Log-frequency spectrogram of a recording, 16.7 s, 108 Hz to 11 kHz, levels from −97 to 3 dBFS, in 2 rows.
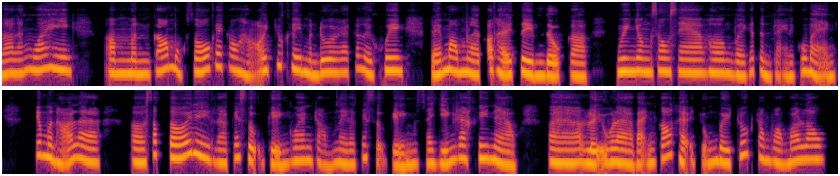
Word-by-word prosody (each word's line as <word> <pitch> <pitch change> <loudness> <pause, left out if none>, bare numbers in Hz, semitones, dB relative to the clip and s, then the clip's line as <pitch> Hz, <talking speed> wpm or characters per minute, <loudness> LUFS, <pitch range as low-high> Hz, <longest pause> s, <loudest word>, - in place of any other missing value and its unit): lo 220 +2 +1
lắng 250 +4 0
quá 265 - +3
hen. 280 -4 +2 0.3
Ờ, 230 - 0
mình 225 -1 +2
có 255 +5 0
một 285 -5 -1
số 245 +3 +3
cái 320 +1 -3
câu 280 -3 -3
hỏi 225 +2 0
trước 335 -1 -3
khi 270 - +3
mình 225 -4 +2
đưa 235 +2 +3
ra 235 0 -2
cái 285 +1 -6
lời 225 -3 +1
khuyên 260 +4 +2 0.3
để 205 +1 +3
mong 245 -1 +3
là 220 -3 +3
có - - +1
thể 215 -4 +2
tìm 215 -3 +3
được, 195 -1 +3
ờ, 195 -2 -1 0.3
nguyên 245 0 +4
nhân 245 -1 +2
sâu 250 0 0
xa 235 -1 0
hơn 230 -2 +1
về 205 -1 0
cái 240 +5 -6
tình 220 -6 -2
trạng 195 0 -10
này 195 - -3
của 250 +5 -2
bạn. 195 -4 -1 0.4
Cho 315 - 0
mình 275 -5 +3
hỏi 215 +4 0
là, 225 -5 +1 0.3
ờ, 215 -1 +1
sắp 320 +9 -3
tới 280 +4 +5
đi, 290 -6 +3
là 210 -2 -2
cái 270 +6 -4
sự 235 - +2
kiện 195 -1 0
quan 235 0 0
trọng 195 -3 -6
này 200 -2 0
là 195 - -2
cái 270 - -3
sự - - -9
kiện 180 +1 -1
sẽ 205 - -1
diễn 200 +1 0
ra 265 0 0
khi 260 -1 +3
nào 200 -7 +2 0.3
và 210 -1 +2
liệu 205 +1 +3
là 205 -3 +3
bạn 205 +2 -2
có 270 +7 -1
thể 220 -9 -2
chuẩn 215 +2 -2
bị 220 -2 +3
trước 320 +2 -2
trong 255 -3 -1
vòng 205 -2 -2
bao 225 +2 +1
lâu? 250 0 0
230 Hz, 275 wpm, -24 LUFS, 205-255 Hz, 0.4 s, tới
